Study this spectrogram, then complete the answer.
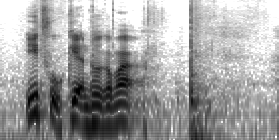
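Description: A utility knife scrapes against cardboard.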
